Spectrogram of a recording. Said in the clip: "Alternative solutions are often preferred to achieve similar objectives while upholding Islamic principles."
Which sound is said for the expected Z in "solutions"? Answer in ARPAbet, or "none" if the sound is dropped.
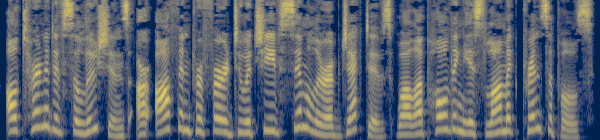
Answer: Z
